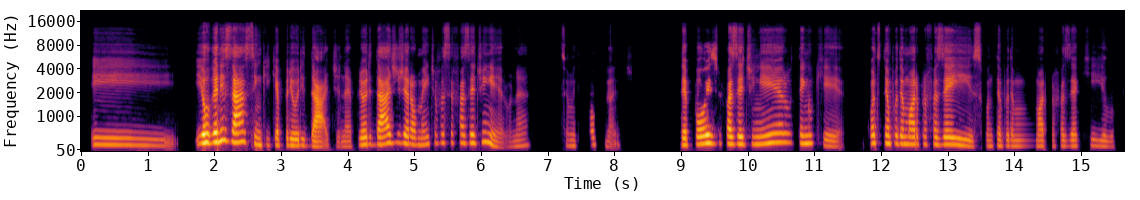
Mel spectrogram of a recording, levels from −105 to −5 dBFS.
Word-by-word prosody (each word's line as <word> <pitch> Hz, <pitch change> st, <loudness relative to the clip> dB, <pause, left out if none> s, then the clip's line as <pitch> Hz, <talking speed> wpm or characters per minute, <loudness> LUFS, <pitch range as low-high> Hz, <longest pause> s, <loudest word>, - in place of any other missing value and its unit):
e 185 Hz, -, -10 dB, 0.3 s
e 235 Hz, -, +7 dB
organizar, 270 Hz, +2 st, +8 dB
assim, 230 Hz, -8 st, -6 dB
o -, -, -3 dB
que 180 Hz, -1 st, -21 dB
que 185 Hz, -, -10 dB
é -, -, 0 dB
prioridade, 170 Hz, -6 st, -4 dB
né, 145 Hz, 0 st, -15 dB
prioridade 205 Hz, +6 st, -1 dB
geralmente 210 Hz, -1 st, -4 dB
é -, -, -17 dB
você 245 Hz, +1 st, -13 dB
fazer 240 Hz, 0 st, -4 dB
dinheiro, 225 Hz, -, -7 dB
né. 160 Hz, +4 st, -19 dB, 0.5 s
Isso 165 Hz, -, -23 dB
é -, -, -19 dB
muito 160 Hz, -1 st, -17 dB
importante. 195 Hz, +1 st, -19 dB, 0.9 s
Depois 210 Hz, +5 st, +4 dB
de 225 Hz, -, -21 dB
fazer 210 Hz, -1 st, +2 dB
dinheiro 235 Hz, +5 st, -3 dB
tem 225 Hz, -1 st, -1 dB
o 230 Hz, -, -7 dB
quê? 155 Hz, -9 st, -13 dB, 0.4 s
Quanto 230 Hz, 0 st, -3 dB
tempo 225 Hz, 0 st, -3 dB
eu -, -, -7 dB
demoro 210 Hz, -1 st, -2 dB
para 205 Hz, -, -13 dB
fazer 200 Hz, 0 st, -2 dB
isso? 170 Hz, -6 st, -5 dB
Quanto 160 Hz, -1 st, -16 dB
tempo 165 Hz, -1 st, -12 dB
eu 160 Hz, -, -10 dB
demoro 155 Hz, 0 st, -12 dB
para 155 Hz, -, -23 dB
fazer 160 Hz, 0 st, -13 dB
aquilo? 155 Hz, -2 st, -17 dB
195 Hz, 160 wpm, -24 LUFS, 165-225 Hz, 0.9 s, organizar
